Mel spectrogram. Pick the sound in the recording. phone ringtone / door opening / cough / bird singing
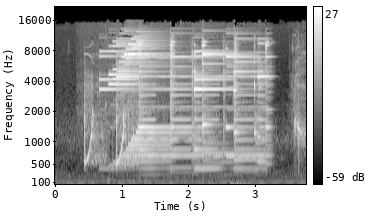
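phone ringtone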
